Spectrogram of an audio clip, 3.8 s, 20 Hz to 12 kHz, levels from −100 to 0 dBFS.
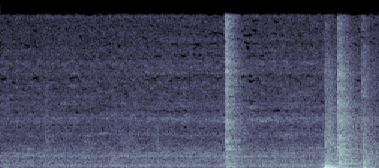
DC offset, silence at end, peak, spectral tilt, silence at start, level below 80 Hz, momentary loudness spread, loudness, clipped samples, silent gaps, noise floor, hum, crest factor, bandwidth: under 0.1%; 0 s; -2 dBFS; -4 dB/octave; 0 s; -32 dBFS; 21 LU; -26 LUFS; under 0.1%; none; -43 dBFS; none; 26 dB; 11.5 kHz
